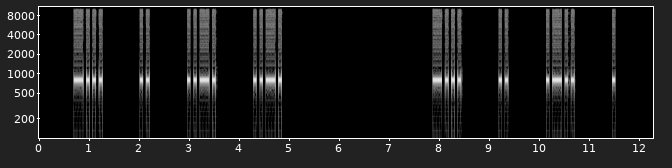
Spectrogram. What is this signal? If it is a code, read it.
Morse code, heard as a keyed tone, about 19 wpm, spaced as for 9 wpm, 800 Hz. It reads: BIFF BILE
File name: Spaced Alphas / Spaced Alphas mp3s / Bs sp @18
